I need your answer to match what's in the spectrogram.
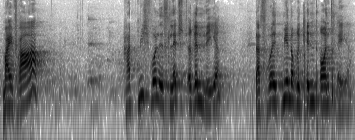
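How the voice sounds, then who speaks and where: A Saarland German man with a high voice doing a carnival stage routine. He trips and stammers comically over his opening words. The sound rings with a long hall reverb. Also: takes it slowly, fairly bright tone, a little hiss or hum. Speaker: carnival comedian. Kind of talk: stage comedy monologue. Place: large carnival hall with audience.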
